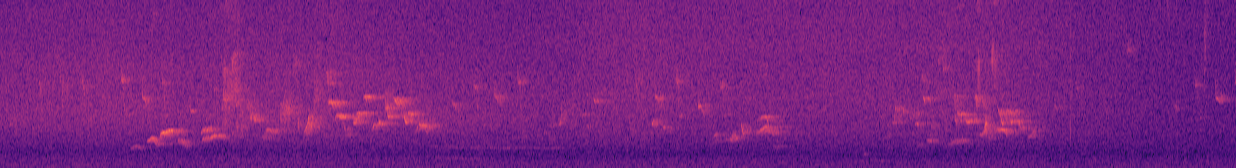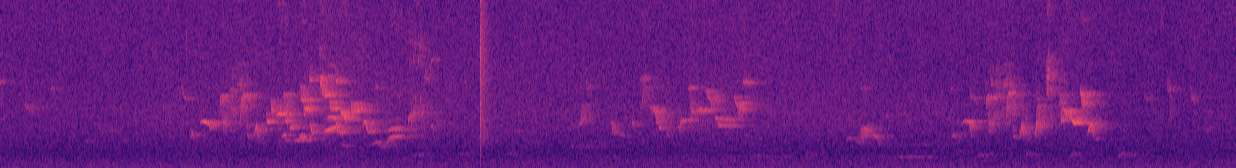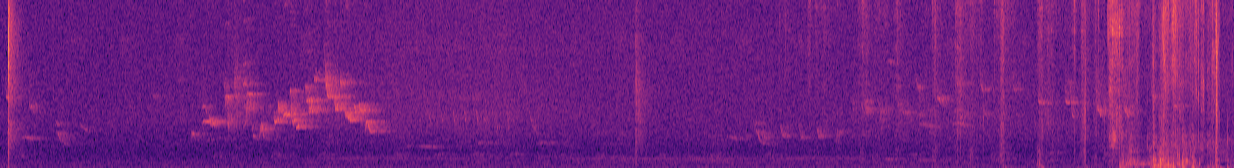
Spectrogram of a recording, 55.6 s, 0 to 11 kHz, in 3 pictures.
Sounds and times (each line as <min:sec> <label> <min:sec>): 0:39.3 birds 0:55.5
